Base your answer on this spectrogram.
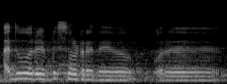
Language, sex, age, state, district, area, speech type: Tamil, female, 18-30, Tamil Nadu, Thanjavur, rural, spontaneous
